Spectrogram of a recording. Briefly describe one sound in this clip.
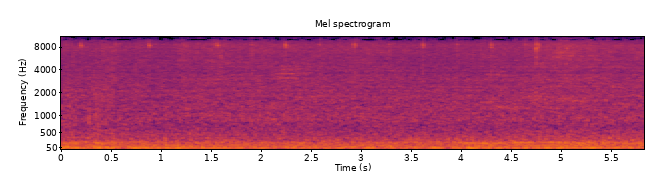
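Traffic rumbles along a street outdoors.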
